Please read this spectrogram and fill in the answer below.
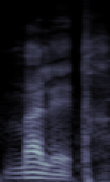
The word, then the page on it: mal-être: [ma.l‿ɛtʁ]; /ma.l‿ɛtʁ/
